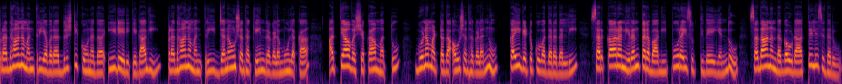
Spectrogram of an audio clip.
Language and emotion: Kannada, neutral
